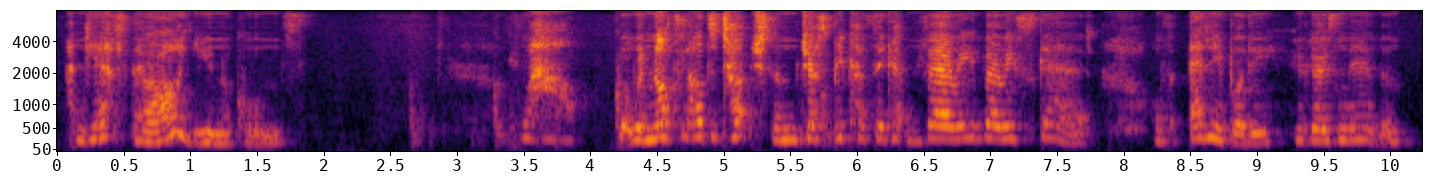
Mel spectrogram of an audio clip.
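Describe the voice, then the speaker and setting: Female children's entertainer, high register, slow delivery, expressive interactive storytelling with encouraging prompts to kids. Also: a little hiss or hum, rough recording.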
